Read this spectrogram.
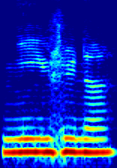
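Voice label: "nížina", Slovak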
